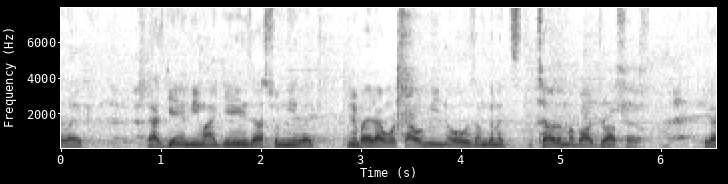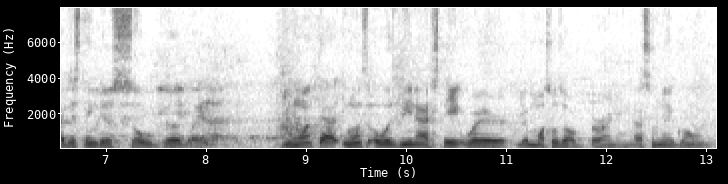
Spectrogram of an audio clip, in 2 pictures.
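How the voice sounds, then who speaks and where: Recorded roughly on a clip-on body mic, a fitness vlogger from Nigeria talks in a mid-range voice with a Nigerian accent, English being his second language. He chats to the camera mid-workout with slang, jokes and some profanity, while chatter fills the busy indoor gym behind him.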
